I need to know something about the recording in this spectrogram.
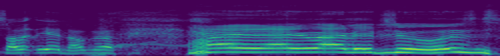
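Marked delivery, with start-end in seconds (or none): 1.2-3.1 put-on tipsy Welsh accent, very loud, very slow. Repeating the Welsh impression, acting more drunk: put-on drunk Welsh accent. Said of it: "progressively more pissed".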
